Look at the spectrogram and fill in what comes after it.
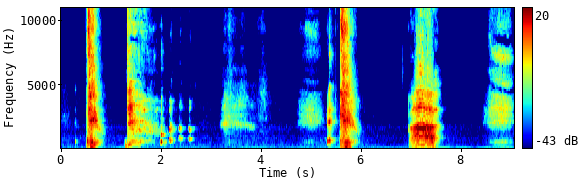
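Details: Girl with sneezing tagged to allergies and sinuses gives several sharp, explosive sneezes with quick breathy intakes between them, in a quiet room; sneezing.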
